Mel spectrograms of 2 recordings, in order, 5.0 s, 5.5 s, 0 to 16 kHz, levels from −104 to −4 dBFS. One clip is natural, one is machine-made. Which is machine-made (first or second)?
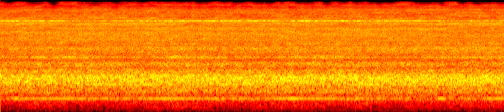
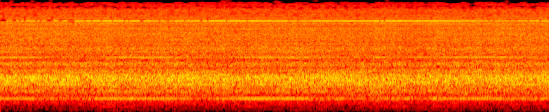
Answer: first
